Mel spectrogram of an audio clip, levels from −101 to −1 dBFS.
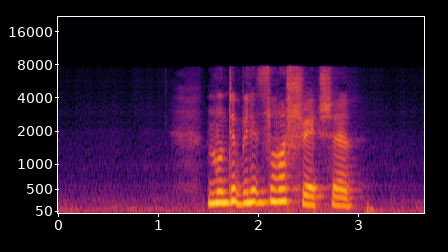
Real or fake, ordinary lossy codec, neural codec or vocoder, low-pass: fake; none; codec, 16 kHz, 1 kbps, FunCodec, trained on LibriTTS, 50 frames a second; none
